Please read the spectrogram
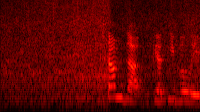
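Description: A steady hiss, then a woman starts speaking about a second in.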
